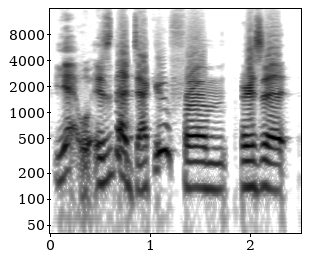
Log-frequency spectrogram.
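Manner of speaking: ordinary talk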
